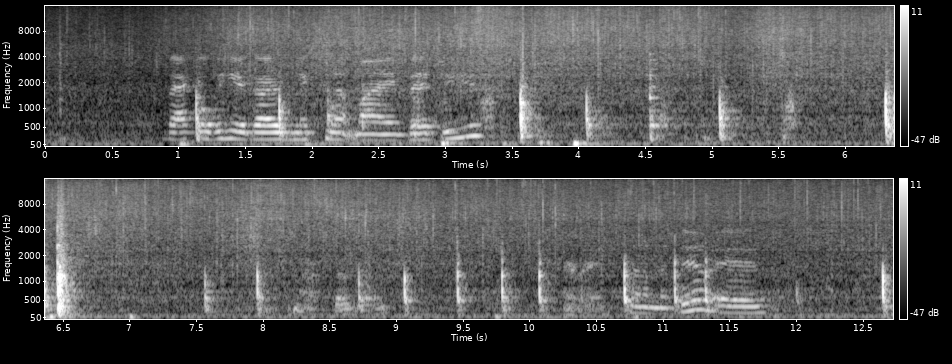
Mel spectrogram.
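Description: Vegetables sizzle in a hot pan.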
